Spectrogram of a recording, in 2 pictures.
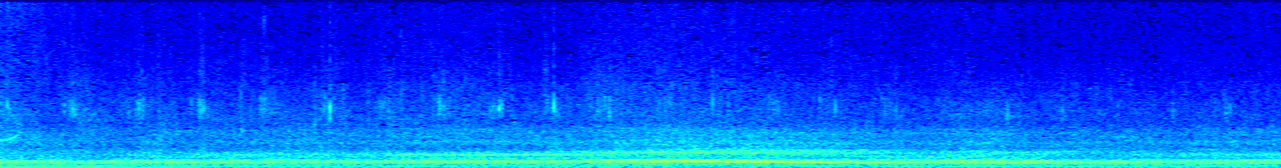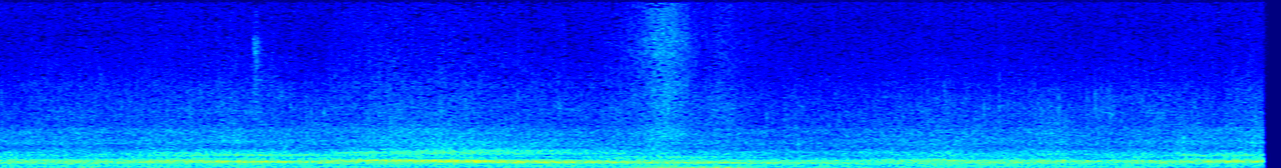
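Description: A large stadium crowd roars and chants steadily, swelling and easing.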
